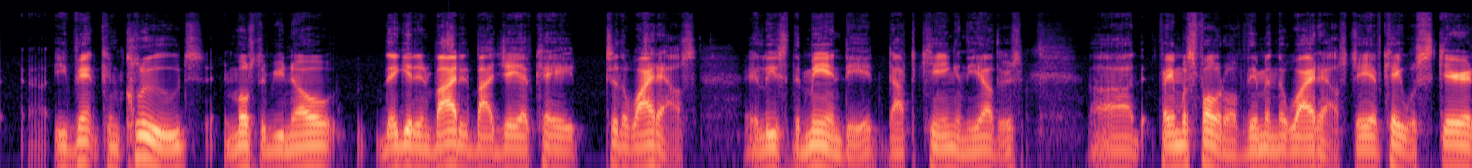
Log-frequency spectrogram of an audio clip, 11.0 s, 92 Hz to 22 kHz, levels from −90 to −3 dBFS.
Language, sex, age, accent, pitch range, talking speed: English, male, 40-59, American, 85-100 Hz, 205 wpm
